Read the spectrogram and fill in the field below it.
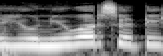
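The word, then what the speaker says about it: university: तुम्ही लक्षात घेतला पाहिजे यूनिवर्सिटी या स्पेलिंग च सुरुवात जरी यनी होत असली तरी याचा उच्चार वाय य यूनिवर्सिटी अस म्हणतात त्यामुले त्याच्या आधी ए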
